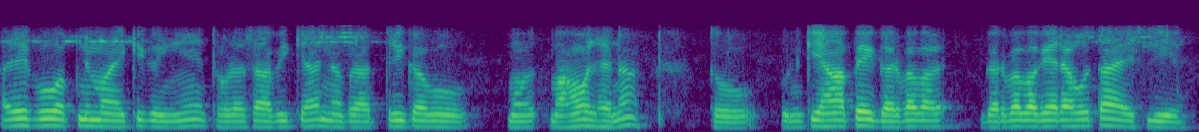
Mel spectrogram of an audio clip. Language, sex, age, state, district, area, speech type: Hindi, male, 18-30, Madhya Pradesh, Bhopal, urban, conversation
